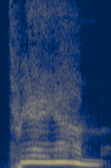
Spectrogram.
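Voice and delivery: usual speaking voice

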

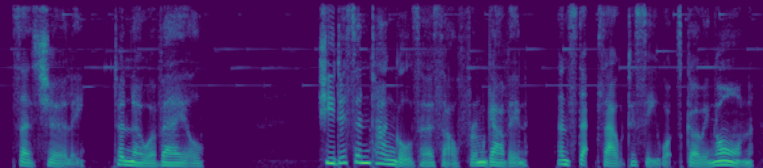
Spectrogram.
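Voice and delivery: plain reading voice

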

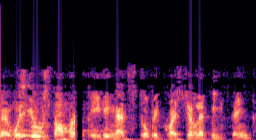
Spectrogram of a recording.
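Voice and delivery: high, irritated rebuke; fed up and tense, pitched high; exasperated. Acted. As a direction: snap at a panicking partner. Fed up with repeated question.

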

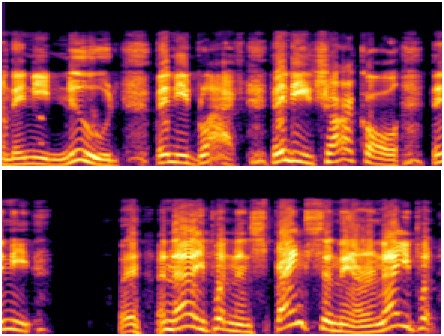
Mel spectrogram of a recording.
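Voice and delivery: mounting excitement. Acted. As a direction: build it up, item after item, getting carried away. Piling up hosiery demands.

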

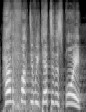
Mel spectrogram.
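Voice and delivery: high, loud, exasperated bewilderment; retold disbelief. Chef retells learning of a knife fight, loudly incredulous. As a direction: re-enact total bafflement at full volume.

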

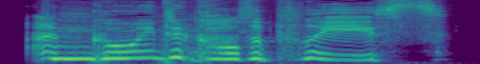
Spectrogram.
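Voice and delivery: high, loud frightened cry; panicked threat. A narrator's reading. Woman threatens the thing under her bed, shouting. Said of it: "This threat".

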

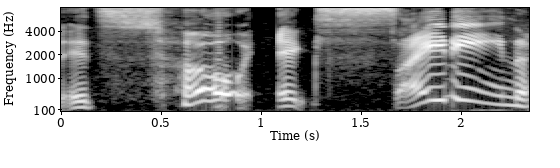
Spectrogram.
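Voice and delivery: slow, drawn-out, high-pitched thrill; excited gushing. Real, not acted. Fan reliving the Niners coming out, thrilled. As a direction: gush it, stretching the words out high.

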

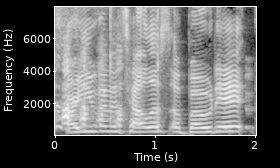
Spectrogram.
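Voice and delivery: high, amused mock Canadian; mock Canadian accent. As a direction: tease with a Canadian "about" like "a-boat". Teasing Brenda's Canadian accent.

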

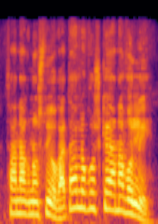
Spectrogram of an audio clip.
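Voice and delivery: high-pitched exasperated complaint; indignant. Real, not acted. Indignant complaint about chaotic trial.

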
